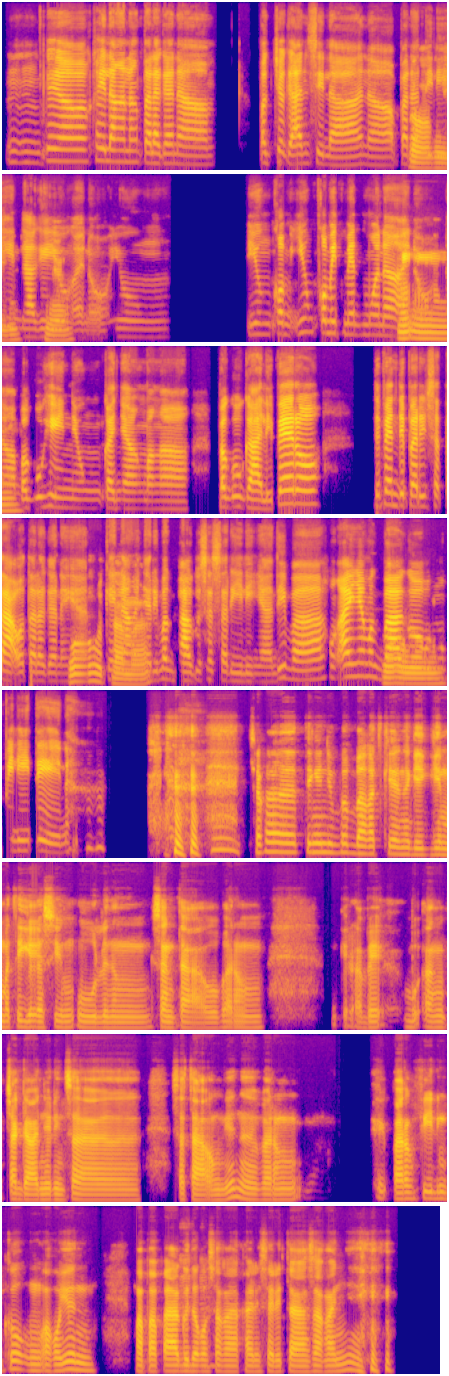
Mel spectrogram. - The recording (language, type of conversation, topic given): Filipino, unstructured, Ano ang pinakamabisang paraan upang makumbinsi ang isang taong matigas ang ulo?
- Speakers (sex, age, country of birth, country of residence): female, 40-44, Philippines, Philippines; male, 40-44, Philippines, Philippines
- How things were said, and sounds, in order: tapping; other background noise; chuckle; laugh; laughing while speaking: "eh"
